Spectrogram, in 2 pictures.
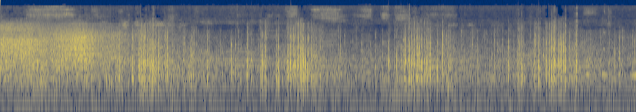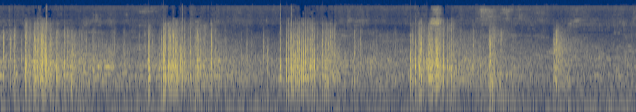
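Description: Fireworks display: aerial shells bursting and crackling in repeated salvos, the noise swelling about every two seconds.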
